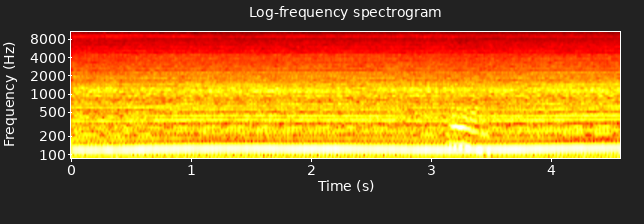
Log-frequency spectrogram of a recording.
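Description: Carbureted 2012 motorcycle engine held at a high idle of about 4000 RPM, a loud, steady, even drone throughout, with a brief spoken word near the start.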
